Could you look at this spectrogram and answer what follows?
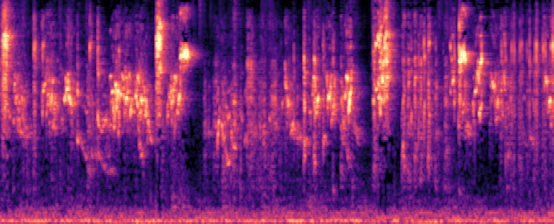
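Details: Chirping budgerigar chatter, busy and raspy, with sharp squawky notes and brief whistled squeaks breaking through the rapid warbling, pausing briefly midway before resuming.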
